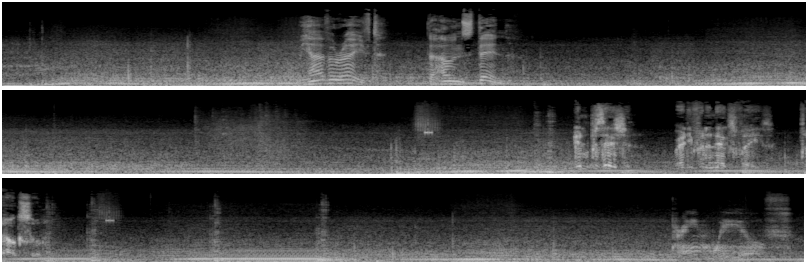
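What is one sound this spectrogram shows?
A car engine hums steadily, rising and falling slightly as the car drives.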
